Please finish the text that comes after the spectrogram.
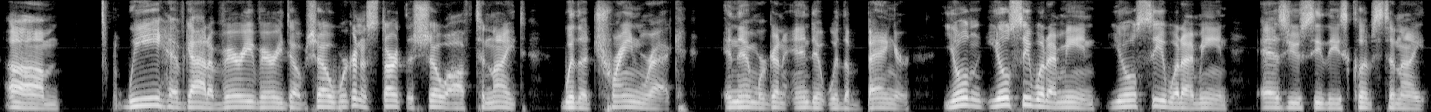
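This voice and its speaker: A man's voice: mid-range voice, a little slow, fairly bright tone, dry recording, studio quality. A man hosting a live show, chatting casually and slangily with his viewers and often repeating himself. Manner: slangy, repeats himself, addresses listeners directly. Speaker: podcast host.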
